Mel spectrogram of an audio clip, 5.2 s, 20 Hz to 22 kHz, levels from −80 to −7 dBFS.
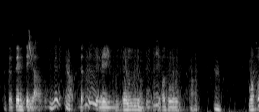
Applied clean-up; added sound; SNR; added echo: neural mask model DeepFilterNet 3.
